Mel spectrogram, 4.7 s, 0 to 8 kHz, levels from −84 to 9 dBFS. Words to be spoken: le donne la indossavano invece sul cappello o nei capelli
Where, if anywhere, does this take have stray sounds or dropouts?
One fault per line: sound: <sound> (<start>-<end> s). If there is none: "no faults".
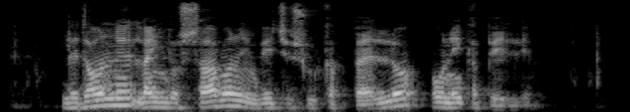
no faults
